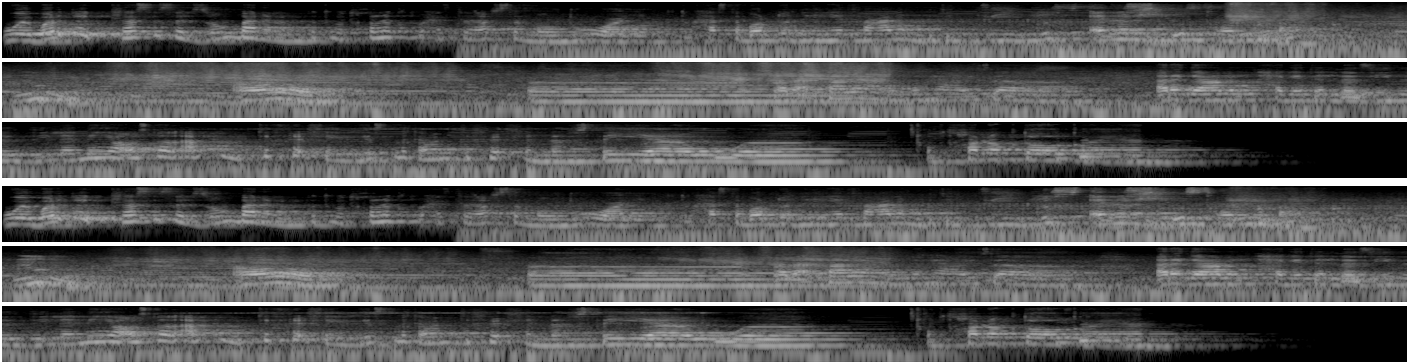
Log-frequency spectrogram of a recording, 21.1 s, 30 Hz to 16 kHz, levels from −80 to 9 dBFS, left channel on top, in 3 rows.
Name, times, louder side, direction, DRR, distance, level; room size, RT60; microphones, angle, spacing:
voice 1, 0.0-6.5 8.2-8.7 9.6-18.2 18.7-19.8, equal, 5° right, 1 dB, 3.0 m, -30 dB
sound 1, 2.3-17.6, right 1 dB, 25° right, 2.5 m, -43 dB
sound 2, 4.2-18.8, equal, 60° left, 3.1 m, -43 dB
voice 2, 5.0-6.6 7.1-7.5 19.3-19.8, right 1 dB, 80° right, 2 dB, 3.7 m, -34 dB
sound 3, 6.1-12.9, left 5 dB, 40° left, 1.0 m, -35 dB
26.5 x 23.5 x 7.1 m, 0.98 s
head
